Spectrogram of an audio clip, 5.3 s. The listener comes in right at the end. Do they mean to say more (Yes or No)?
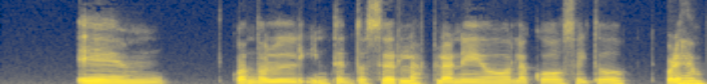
No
